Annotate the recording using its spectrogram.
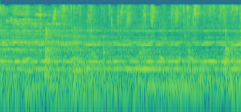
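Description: Live electro-acoustic music: several steady droning tones at different pitches, with irregular clattering knocks and clicks from sampled acoustic material.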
